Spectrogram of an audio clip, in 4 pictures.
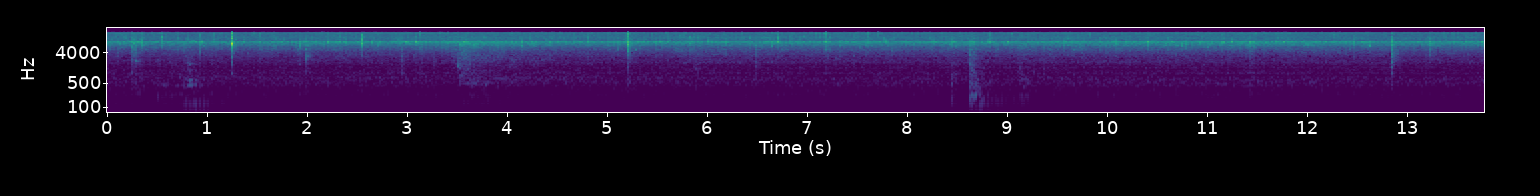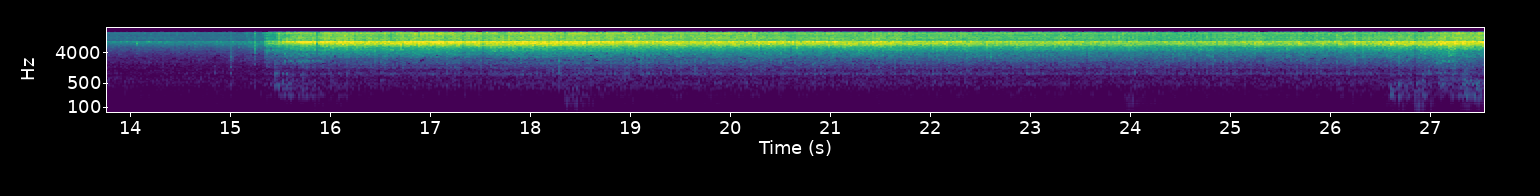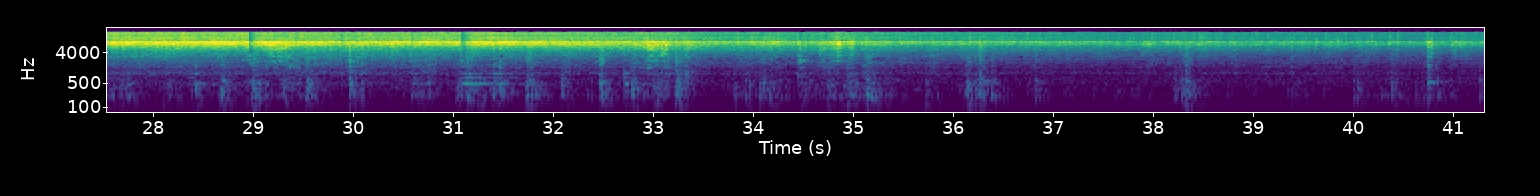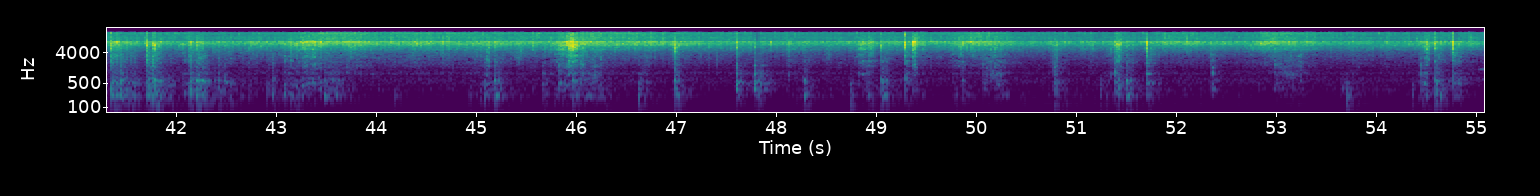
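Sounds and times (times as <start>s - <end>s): onions sizzling in oil: 0.0s - 55.0s
spatula scraping and knocking pot: 28.4s - 35.3s, 45.0s - 47.1s, 47.7s - 50.4s, 54.4s - 55.0s.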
